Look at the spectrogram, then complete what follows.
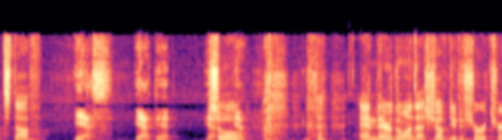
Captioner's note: snarky laugh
